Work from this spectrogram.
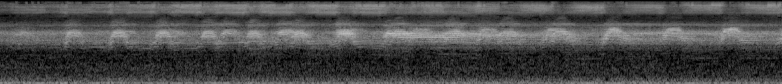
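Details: Cicada calling: a dense, high, hissing buzz that swells and fades in pulses about twice per second, steady throughout with no other clear sounds.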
